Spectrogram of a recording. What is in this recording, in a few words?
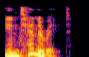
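"intenerate", British English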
